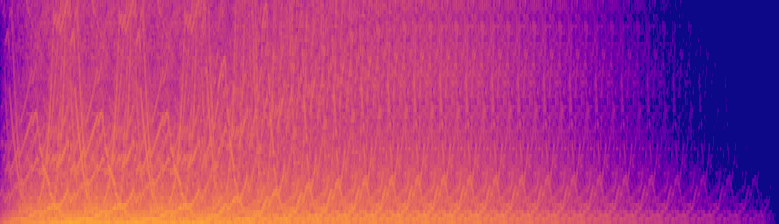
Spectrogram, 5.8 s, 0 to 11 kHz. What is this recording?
Sound effects > Experimental
Analog Bass, Sweeps, and FX-103
alien, analog, analogue, bass, basses, bassy, complex, dark, effect, electro, electronic, fx, korg, machine, mechanical, oneshot, pad, retro, robot, robotic, sample, sci-fi, scifi, sfx, snythesizer, sweep, synth, trippy, vintage, weird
